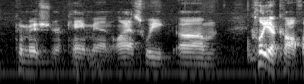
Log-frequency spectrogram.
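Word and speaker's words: Kliavkoff: came in last week kliakov i believe is how you pronounce his last name george kuyakov and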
